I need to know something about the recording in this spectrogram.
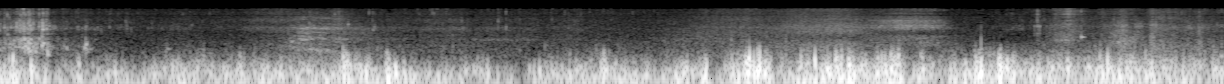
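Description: Wind rumbling on the camera microphone, with irregular knocks and rustles from the camera being handled.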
